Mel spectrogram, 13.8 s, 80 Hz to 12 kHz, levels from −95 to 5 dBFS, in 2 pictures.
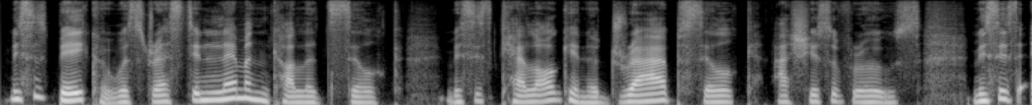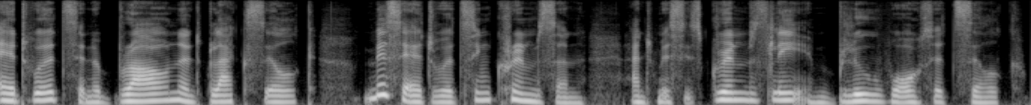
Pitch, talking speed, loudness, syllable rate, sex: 165 Hz, 155 wpm, -20 LUFS, 4.1 syllables/s, female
